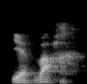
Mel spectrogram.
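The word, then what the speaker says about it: Yevah (יהוה): 因为这个希伯来文第一个字是 Yod， Hey， Vav， Hey，啊，Yevah，啊，这是希伯来文发音。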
